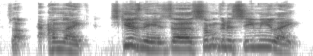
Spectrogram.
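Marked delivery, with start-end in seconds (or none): 1.1-2.7 mock sharp, raised, pitched-up voice, just short of yelling. Retelling asking the lot techs at a service counter: imitating own sharp raised voice. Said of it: "I raised my voice, not to yelling, but that one stage before yelling".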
